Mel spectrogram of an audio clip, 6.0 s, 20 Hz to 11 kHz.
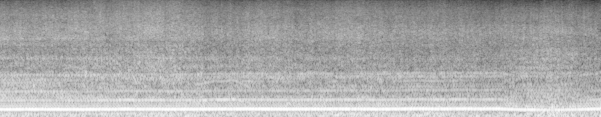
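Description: Jet boat's junkyard 5.3-litre LS V8, running hard through open headers and holding a steady high note at speed. The note sags briefly about five seconds in and then comes back up, with a low rushing noise of water and wind underneath.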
